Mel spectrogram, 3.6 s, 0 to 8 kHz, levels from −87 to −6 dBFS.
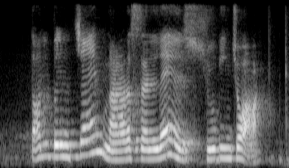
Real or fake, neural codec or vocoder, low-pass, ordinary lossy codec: fake; codec, 16 kHz, 1 kbps, X-Codec, HuBERT features, trained on general audio; 7.2 kHz; none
